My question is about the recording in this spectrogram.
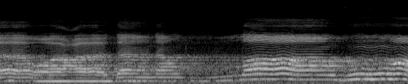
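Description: A man reciting the Quran in a slow, melodic chant, holding long wavering notes into a microphone. The phrase dips briefly a little before halfway, then a new one rises and is held.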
